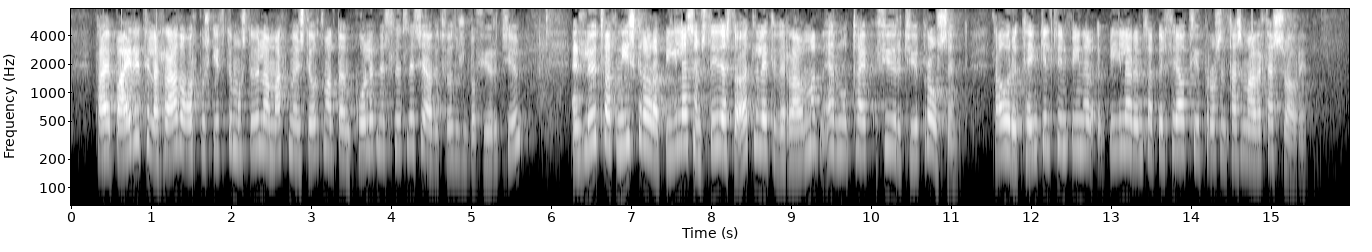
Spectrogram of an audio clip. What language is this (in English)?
Icelandic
